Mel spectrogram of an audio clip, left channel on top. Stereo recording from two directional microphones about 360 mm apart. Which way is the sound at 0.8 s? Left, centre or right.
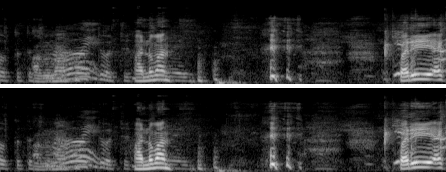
Centre.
